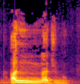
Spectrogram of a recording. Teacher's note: You did not pronounce lam because noon is a shamsi, sun letter.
